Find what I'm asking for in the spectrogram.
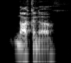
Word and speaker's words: Nakano: Mahashi Hamauzu and uh, Junya Nakano. Nakano. – Yep, there. You, I think you got it.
